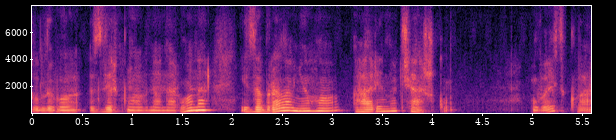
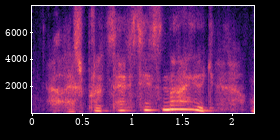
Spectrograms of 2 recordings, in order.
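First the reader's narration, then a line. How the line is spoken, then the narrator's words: Loud whisper. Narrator (Ukrainian): голосно прошепотіла Герміона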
